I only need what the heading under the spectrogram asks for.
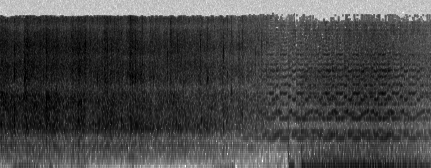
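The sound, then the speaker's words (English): An audience applauds Sir Chris Hoy, a dense wash of sustained applause with no single claps standing out, holding steady for several seconds before a low rumble joins in partway through. “Put your hands together for Sir Chris Hoy.”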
